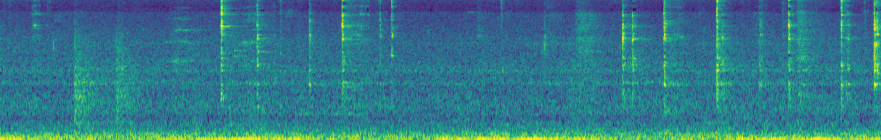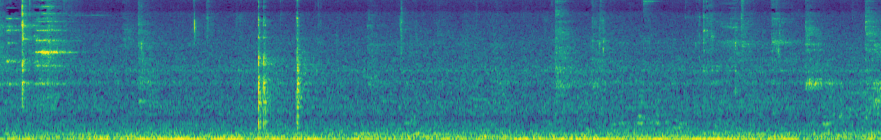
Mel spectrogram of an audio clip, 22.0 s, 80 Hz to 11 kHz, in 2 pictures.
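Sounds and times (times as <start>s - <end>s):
steady low hum: 0.0s - 22.0s
cutlery scraping against plates: 7.2s - 12.0s, 19.7s - 21.2s.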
